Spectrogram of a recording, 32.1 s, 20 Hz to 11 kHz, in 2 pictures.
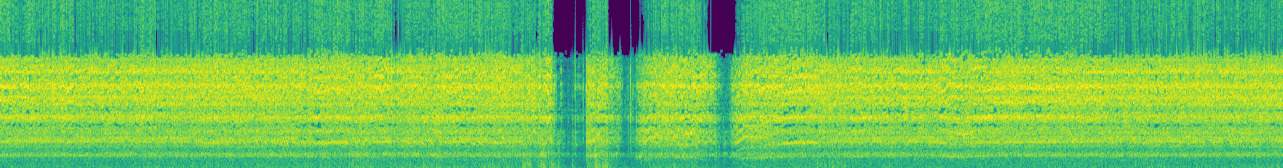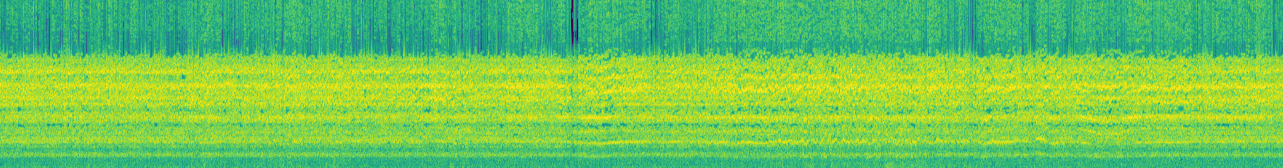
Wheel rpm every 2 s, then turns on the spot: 230, 230, 220, 140, 140, 220, 230, 230, 230, 230, 230, 230, 220, 220, 230, 230.
none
